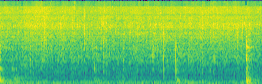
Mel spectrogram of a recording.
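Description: Butter sizzling hard in a hot pan with a steak over medium heat, a dense continuous frying hiss with scattered crackles and pops.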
